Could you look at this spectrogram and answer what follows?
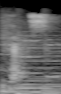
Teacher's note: The word cats, the T sound is voiceless.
